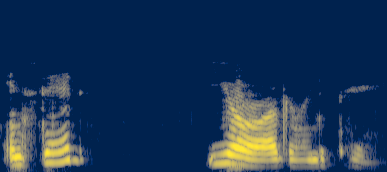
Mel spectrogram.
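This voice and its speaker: An actor playing a sly, taunting blackmailer in an old radio show, mocking and menacing. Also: male voice, sits high, lively intonation, slow pace, no room sound, full character voice. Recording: tinny, dry old radio recording.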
